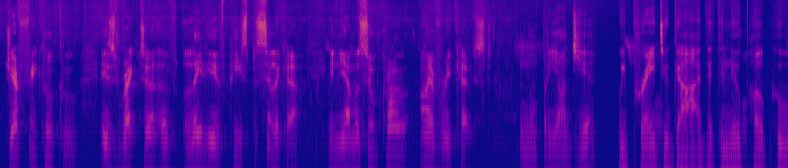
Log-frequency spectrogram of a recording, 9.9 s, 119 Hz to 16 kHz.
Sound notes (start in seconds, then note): 8.2 through translator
